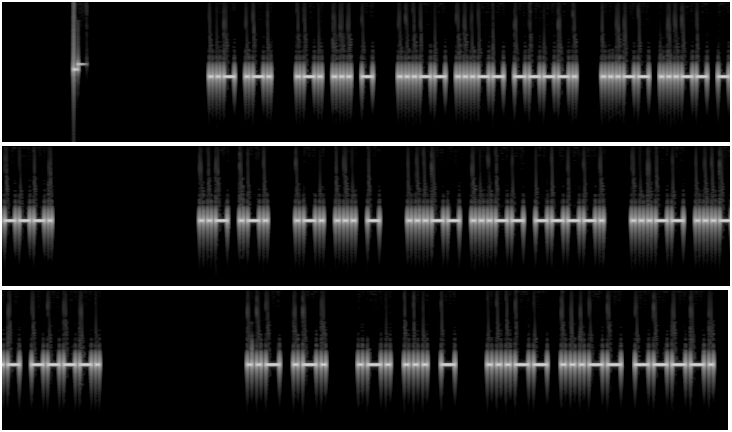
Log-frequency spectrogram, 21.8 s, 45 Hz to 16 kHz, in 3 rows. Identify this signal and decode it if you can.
Morse code, heard as a keyed tone, about 31 wpm, 700 Hz. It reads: UR RST 339 339 UR RST 339 339 UR RST 339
